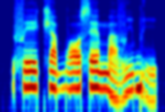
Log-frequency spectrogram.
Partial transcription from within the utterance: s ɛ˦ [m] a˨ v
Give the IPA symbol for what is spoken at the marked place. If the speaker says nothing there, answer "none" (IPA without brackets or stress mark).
m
